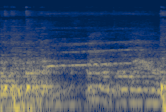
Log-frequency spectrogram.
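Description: DJ dance music over the party sound system. About half a second in the beat drops out, and a single siren-like tone slowly rises in pitch through the break.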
